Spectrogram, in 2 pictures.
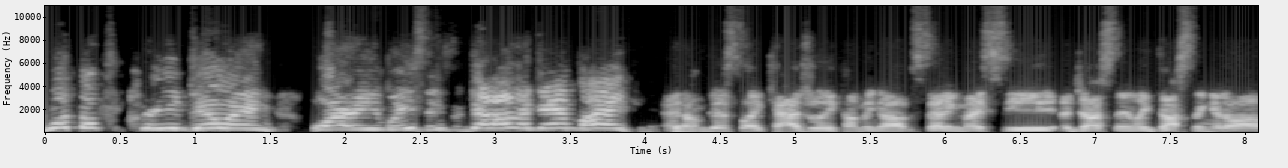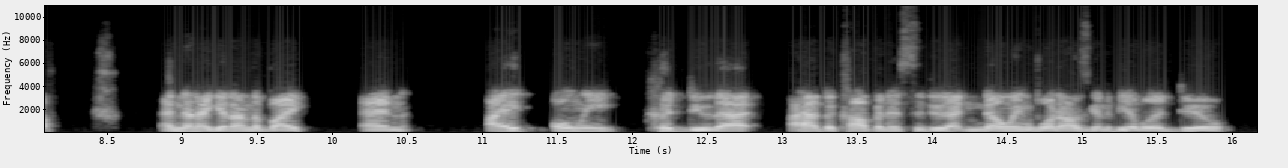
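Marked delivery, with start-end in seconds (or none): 0.0-3.9 play-acted, very high, exasperated, frustrated screaming. Recalling a video of themself walking up to the bike, reenacting screaming. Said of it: "I'm like screaming".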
